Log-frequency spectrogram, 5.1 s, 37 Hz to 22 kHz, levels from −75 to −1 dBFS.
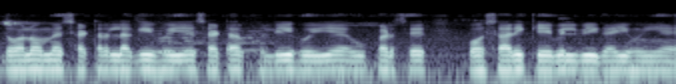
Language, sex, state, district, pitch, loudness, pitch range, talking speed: Hindi, male, Uttar Pradesh, Budaun, 110 Hz, -18 LUFS, 105-115 Hz, 225 wpm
